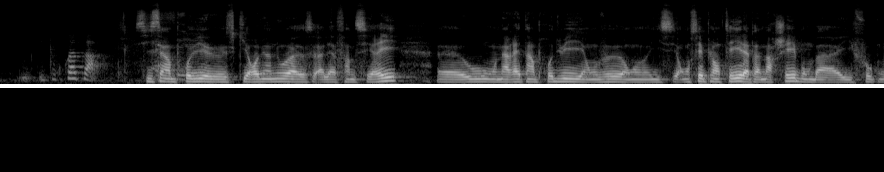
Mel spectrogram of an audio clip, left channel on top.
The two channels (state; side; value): silent; right; digital silence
